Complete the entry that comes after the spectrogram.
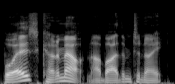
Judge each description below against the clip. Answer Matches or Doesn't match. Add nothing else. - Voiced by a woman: Doesn't match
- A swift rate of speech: Matches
